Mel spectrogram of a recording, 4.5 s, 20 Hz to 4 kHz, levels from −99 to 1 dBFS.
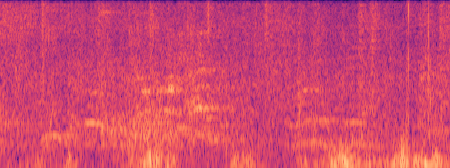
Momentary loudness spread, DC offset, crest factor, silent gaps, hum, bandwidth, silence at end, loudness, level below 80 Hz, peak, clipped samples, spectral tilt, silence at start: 6 LU; under 0.1%; 18 dB; none; none; 4 kHz; 0 s; -22 LUFS; -26 dBFS; -2 dBFS; under 0.1%; -10 dB/octave; 0 s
